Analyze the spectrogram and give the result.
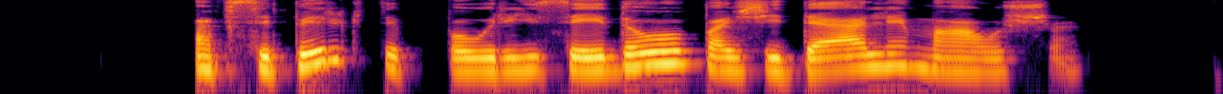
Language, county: Lithuanian, Tauragė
